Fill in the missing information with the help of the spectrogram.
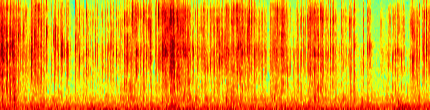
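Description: A red silicone bristle scrubber, rolled into a tube, is squeezed and rubbed by fingers. The result is a quiet, continuous, bright crinkling and crunching texture that swells and fades without clear separate hits.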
